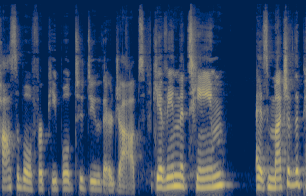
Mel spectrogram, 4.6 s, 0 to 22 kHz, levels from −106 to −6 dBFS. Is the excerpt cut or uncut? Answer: cut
